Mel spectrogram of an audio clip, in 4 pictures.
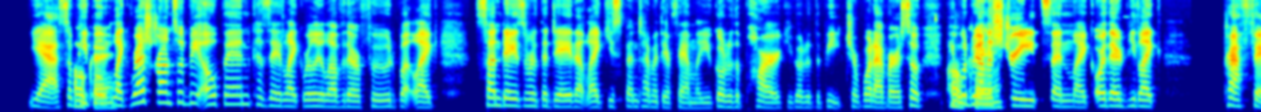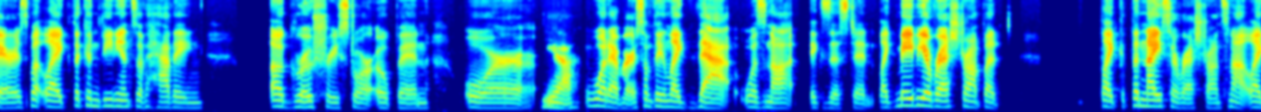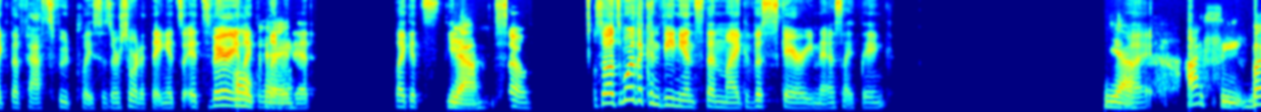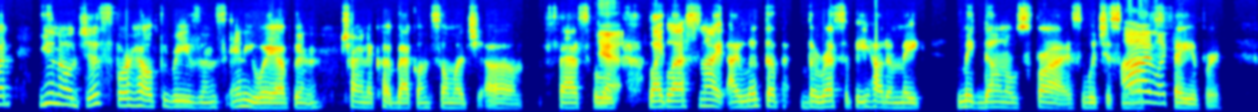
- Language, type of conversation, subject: English, unstructured, How do our surroundings shape the way we live and connect with others?
- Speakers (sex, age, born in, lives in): female, 35-39, United States, United States; female, 50-54, United States, United States
- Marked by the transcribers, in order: tapping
